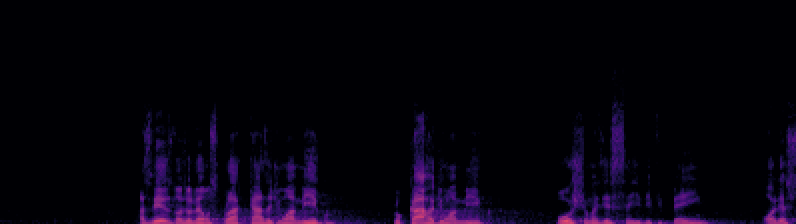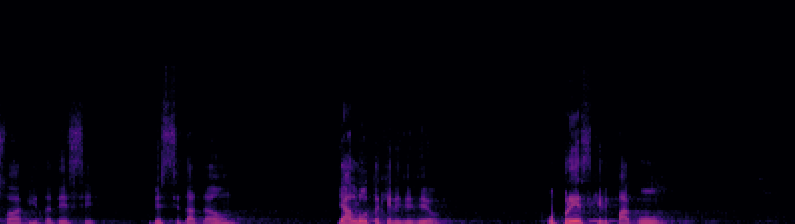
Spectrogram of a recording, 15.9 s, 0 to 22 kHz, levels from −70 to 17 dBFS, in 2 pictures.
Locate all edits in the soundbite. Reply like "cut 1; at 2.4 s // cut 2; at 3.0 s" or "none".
cut 1; at 13.3 s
